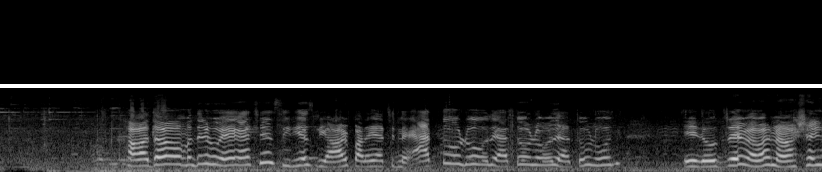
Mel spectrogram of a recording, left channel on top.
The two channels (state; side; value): silent; left; digital silence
